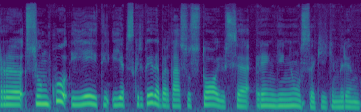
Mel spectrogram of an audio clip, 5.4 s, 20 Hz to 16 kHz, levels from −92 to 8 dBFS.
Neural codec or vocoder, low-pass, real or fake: codec, 44.1 kHz, 7.8 kbps, Pupu-Codec; 14.4 kHz; fake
